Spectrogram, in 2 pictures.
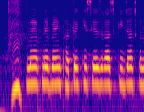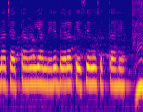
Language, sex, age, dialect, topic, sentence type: Hindi, female, 18-24, Awadhi Bundeli, banking, question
